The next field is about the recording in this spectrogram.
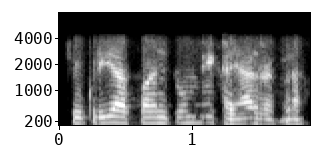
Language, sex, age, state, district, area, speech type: Urdu, male, 60+, Maharashtra, Nashik, urban, conversation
